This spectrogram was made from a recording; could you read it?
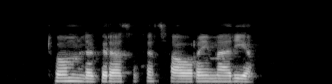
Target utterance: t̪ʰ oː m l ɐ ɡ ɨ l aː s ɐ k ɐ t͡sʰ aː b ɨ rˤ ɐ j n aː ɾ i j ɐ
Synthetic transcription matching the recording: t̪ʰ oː m l ɐ ɡ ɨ ɾ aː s ɐ k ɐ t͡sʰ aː w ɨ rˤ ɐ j m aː ɾ i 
